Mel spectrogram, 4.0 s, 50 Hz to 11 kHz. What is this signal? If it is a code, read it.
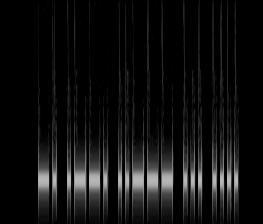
Morse code, heard as a keyed tone, about 22 wpm, 700 Hz. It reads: NP2SH
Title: USA Call Signs - 5 Characters - Repeated 2x - 22wpm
